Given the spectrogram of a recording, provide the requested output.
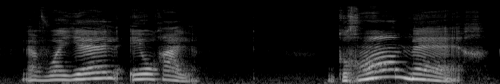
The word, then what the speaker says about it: grand-mère: Grand-mère, le N n'est pas prononcé, la voyelle est nasale.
